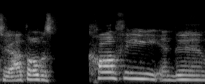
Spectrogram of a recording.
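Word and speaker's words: Ko-fi: and buy me a coffee I'm I'm cool with that too how does is how you pronounce it uh I think it's pronounced coffee but I always say Kofi so that people like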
